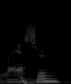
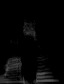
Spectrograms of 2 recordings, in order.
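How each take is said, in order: First: The middle consonant is an 'sh' sound. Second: The middle consonant is an 's' sound. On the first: This is how a lot of people say it. "a lot of people say Lasher" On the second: This is the street's actual name. "this one called Lasser"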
